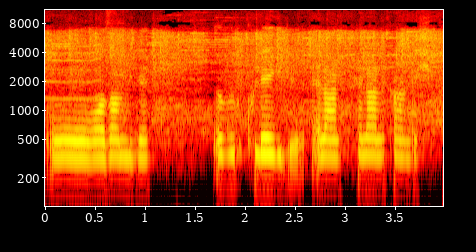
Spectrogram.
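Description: A woman's voice: low voice, completely flat delivery, a little fast, highs cut off, over music. A woman casually commenting on her own mobile game matches, talking to viewers and opponents, grumbling, exasperated and self-mocking. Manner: self-mocking, jokey asides.

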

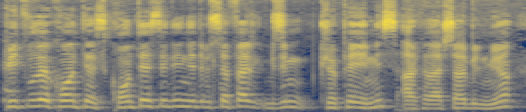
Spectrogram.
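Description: A man's voice: high voice, steady tone, quick pace. A man hosting a family quiz challenge in casual chat, playful and teasing, often breaking into laughter. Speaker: channel host running a family quiz challenge. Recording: home video with loud background noise.

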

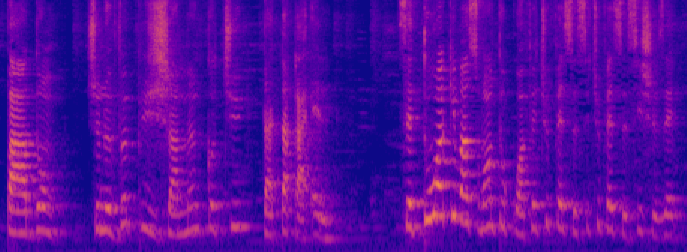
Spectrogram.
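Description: A young woman with a high voice scolds her live-stream audience and hammers each warning home. She is recorded in an echoey room with faint music behind her. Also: lively intonation, brisk, a bit bright. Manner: scolding, emphatic, repeats warnings. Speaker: social media live host. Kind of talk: heated live-stream monologue.

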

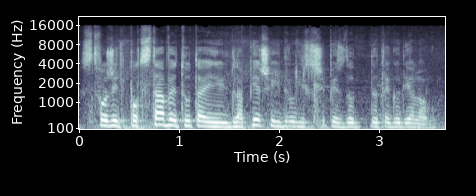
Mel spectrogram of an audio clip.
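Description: A man's voice: fairly high pitch, fairly quick. A man coaching a string orchestra in a rehearsal, speaking with hesitations and singing rhythms aloud. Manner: hesitant, sings rhythms and counts beats aloud. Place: rehearsal room with a string ensemble.

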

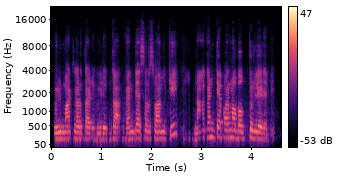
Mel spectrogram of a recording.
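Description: Fast, bright-voiced man ranting angrily. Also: on the high side, steady tone, slight background noise. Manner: abusive, taunting, shouting rhetorical questions. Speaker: political commentator. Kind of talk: angry political rant.

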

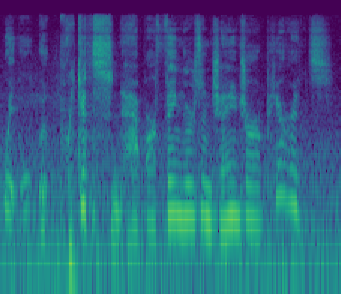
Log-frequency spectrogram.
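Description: The voice is on the high side, animated, and close to how she'd normally talk, at a moderate pace with a little hiss or hum. She's acting in an audio drama as a superpowered slacker who stammers, swears, uses slang, and obeys rules only reluctantly. The mood is angry and exasperated.

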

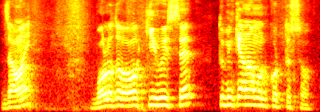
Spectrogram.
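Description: Performer as placating middle-aged husband, mild, fast. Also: medium pitch, natural voice.

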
